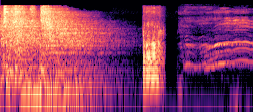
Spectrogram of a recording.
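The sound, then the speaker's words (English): A chair makes a long low rasping rub, then a short loud burst, then a wavering squeak that slides up and down in pitch, sounding rather like a fart. No one speaks. “That was the chair.”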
